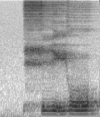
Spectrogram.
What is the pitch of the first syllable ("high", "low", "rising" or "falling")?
low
